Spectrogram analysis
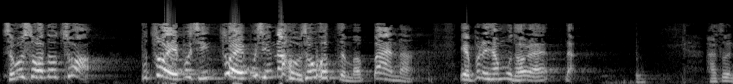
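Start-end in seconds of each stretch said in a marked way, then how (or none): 0.0-5.5 high, loud whining plea; mock exasperated husband, higher and louder; complaining husband. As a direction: whine it like a cornered husband.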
